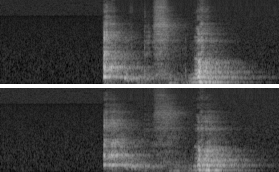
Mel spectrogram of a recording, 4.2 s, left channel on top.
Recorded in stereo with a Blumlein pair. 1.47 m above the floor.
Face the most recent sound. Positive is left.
turn(degrees=65)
